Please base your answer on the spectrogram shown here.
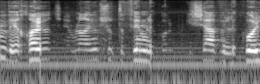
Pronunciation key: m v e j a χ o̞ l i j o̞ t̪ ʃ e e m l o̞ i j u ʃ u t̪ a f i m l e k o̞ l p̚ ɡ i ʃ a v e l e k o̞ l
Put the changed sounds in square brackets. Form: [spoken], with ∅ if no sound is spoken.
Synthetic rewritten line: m v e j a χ o̞ l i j o̞ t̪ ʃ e e m l o̞ [a] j u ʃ u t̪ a f i m l e k o̞ l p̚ ɡ i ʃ a v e l e k o̞ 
